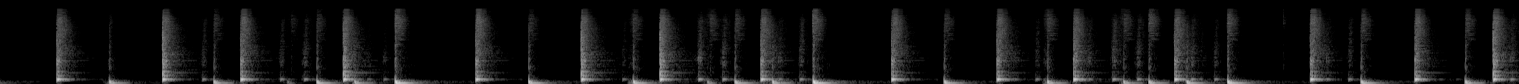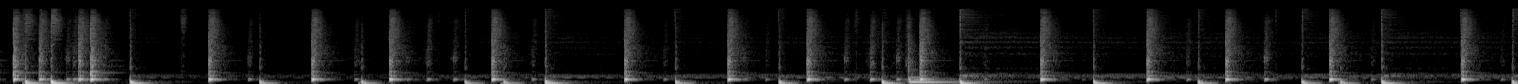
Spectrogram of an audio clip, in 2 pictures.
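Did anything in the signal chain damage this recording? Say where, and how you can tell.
Yes, at the codec stage. Throughout the music there is nothing above 14.2 kHz, and the treble that remains is plainly hissy and grainy, with tones roughened rather than simply dulled. That points to lossy coding, likely Vorbis at a low setting that fits roughly 31 kbps. The encoder drops the top band and quantises the remaining treble so coarsely that detail turns into noise. A plain low-pass filter would remove the highs cleanly and leave no grain.

The same codec causes a pre-echo at 10.43 to 10.47 s. A short hiss spreads about 40 ms ahead of a sharp attack, and the attack itself sounds softened. The transform block containing the attack spreads its quantisation noise, sized for the loud onset, across the quiet moment before it. Reverb or an echo would trail after the hit. This noise arrives before it.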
